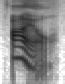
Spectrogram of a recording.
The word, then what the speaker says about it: I'll: We need to say "I'll". And the pronunciation of "I'll" is something a lot of learners struggle with. They try to say the letter I and then a hard L.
